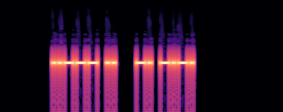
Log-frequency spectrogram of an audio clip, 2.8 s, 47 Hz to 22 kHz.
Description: Morse code, heard as a keyed tone, about 40 wpm, 700 Hz. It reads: 2I NC
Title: Winter Field Day Exchanges 40wpm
